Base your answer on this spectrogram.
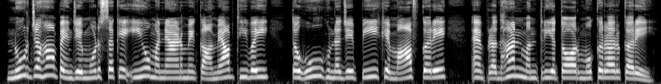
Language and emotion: Sindhi, neutral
